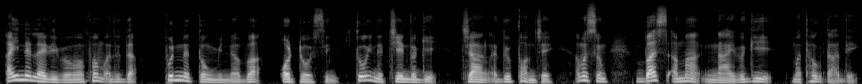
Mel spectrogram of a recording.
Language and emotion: Manipuri, happy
